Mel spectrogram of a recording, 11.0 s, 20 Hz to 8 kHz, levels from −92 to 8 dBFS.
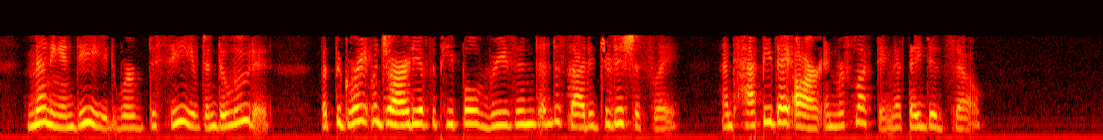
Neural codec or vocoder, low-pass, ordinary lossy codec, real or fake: none; 7.2 kHz; AAC, 16 kbps; real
